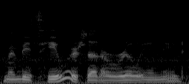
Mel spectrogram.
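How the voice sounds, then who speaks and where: A man's voice: on the low side, fairly quick, creaky, warm tone, slight background noise. A man casually thinking aloud in short, muttered fragments as he streams his gameplay. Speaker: game streamer.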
